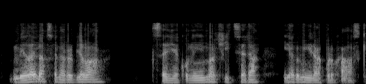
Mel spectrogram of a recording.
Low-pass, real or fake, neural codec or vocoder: 7.2 kHz; fake; codec, 16 kHz, 8 kbps, FreqCodec, smaller model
